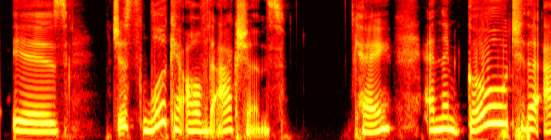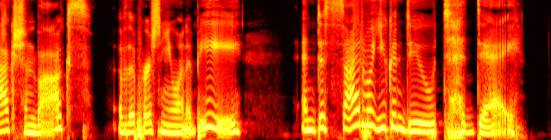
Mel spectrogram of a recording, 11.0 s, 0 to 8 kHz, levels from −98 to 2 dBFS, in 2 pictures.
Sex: female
